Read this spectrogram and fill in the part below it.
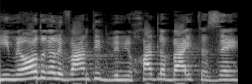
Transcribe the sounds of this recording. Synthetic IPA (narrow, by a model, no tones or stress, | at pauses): hime̞o̞dʁelevant̪it̪bimjuχadlabajit̪haze̞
